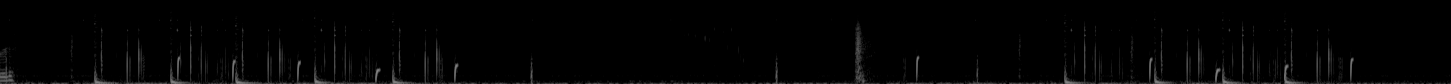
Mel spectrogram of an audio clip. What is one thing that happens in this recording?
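A hoe thuds into soft ground again and again.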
